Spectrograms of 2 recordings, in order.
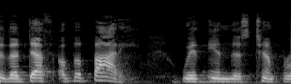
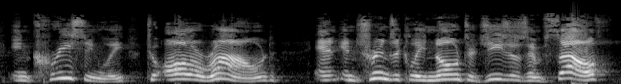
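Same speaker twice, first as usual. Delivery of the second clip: fiery preaching; 7 semitones higher, 9 dB louder than usual. Acted. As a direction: build to a thundering pulpit peak. Preaching climax.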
